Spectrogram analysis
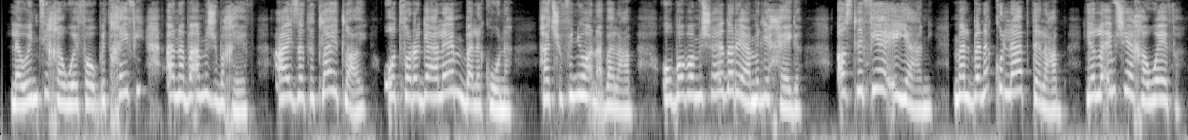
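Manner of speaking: a bold kid mocking her scared twin; defiant little girl. Twin sister mocking the scared one, high defiant child voice.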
